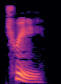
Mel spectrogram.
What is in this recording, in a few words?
"tree", us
